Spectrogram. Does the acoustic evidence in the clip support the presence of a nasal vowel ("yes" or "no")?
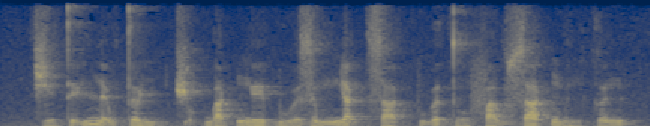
no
